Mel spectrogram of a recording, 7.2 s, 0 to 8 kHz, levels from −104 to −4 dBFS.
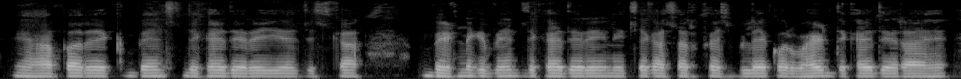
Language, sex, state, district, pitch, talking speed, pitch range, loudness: Hindi, male, Bihar, East Champaran, 115 Hz, 215 wpm, 110-115 Hz, -37 LUFS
